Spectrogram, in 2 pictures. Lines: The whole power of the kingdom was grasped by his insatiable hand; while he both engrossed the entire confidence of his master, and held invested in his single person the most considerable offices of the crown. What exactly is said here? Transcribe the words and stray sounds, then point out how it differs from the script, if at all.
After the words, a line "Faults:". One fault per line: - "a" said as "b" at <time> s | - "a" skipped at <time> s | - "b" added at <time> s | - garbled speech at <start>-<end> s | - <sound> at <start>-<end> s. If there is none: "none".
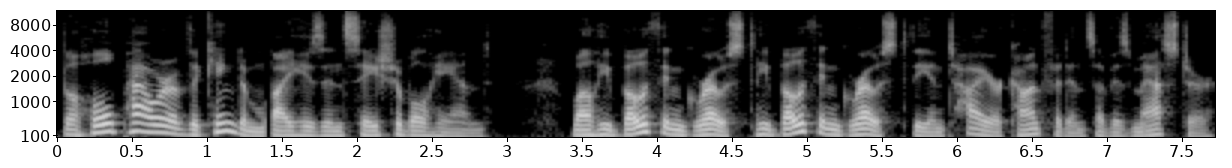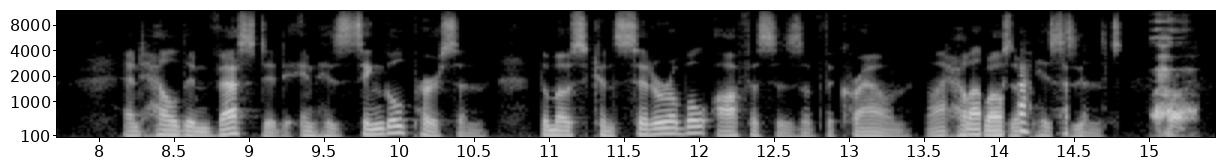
The whole power of the kingdom by his insatiable hand; while he both engrossed he both engrossed the entire confidence of his master, and held invested in his single person the most considerable offices of the crown. [garbled]
Faults:
- "was grasped" skipped at 1.4 s
- "he both engrossed" added at 4.6 s
- garbled speech at 13.5-14.8 s
- cough at 15.0-15.3 s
